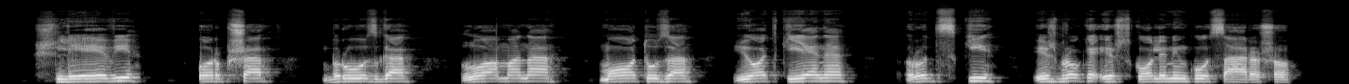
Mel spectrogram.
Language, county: Lithuanian, Telšiai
